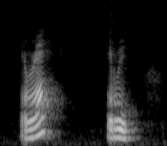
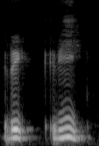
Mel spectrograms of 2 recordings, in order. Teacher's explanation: When ra holding fatha and dhamma, the sound is heavy. Ra, ru. But when ra has kasra underneath, you have to read it softly, like ri, ri.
